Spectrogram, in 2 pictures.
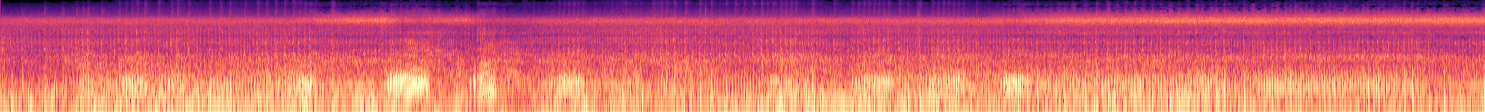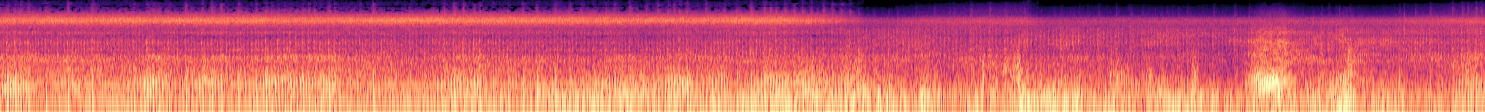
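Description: Dirt bike engine running under way on a trail ride, revving up and down over and over, with sharper revs about four seconds in and again near the end. A steady high-pitched drone sits over the engine through the middle stretch.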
